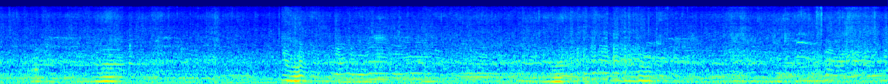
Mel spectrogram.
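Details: Several bees in the Biblical Gardens at Elgin, Moray, Scotland, producing a constant deep drone, with louder swells about every two to three seconds as single bees fly close.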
